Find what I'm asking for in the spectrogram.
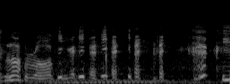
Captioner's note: laughs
